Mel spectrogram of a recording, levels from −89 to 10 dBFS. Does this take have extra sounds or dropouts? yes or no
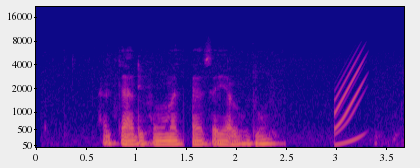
yes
